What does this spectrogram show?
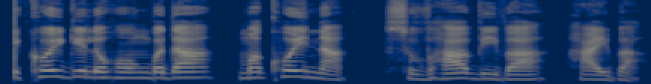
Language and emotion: Manipuri, neutral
